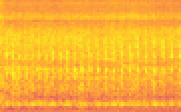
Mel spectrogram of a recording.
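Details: Subaru Impreza RS boxer engine after a rallycross, idling with a sharp, regular knock repeating in step with the engine over a thin background; rod knock.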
